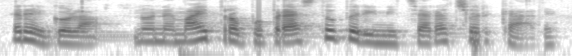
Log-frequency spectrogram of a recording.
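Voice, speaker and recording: Giovane conduttrice radiofonica dal ritmo svelto. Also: female voice, mid-range voice, expressive, brisk. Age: young adult. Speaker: student radio show co-host. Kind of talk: scripted radio presenting.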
